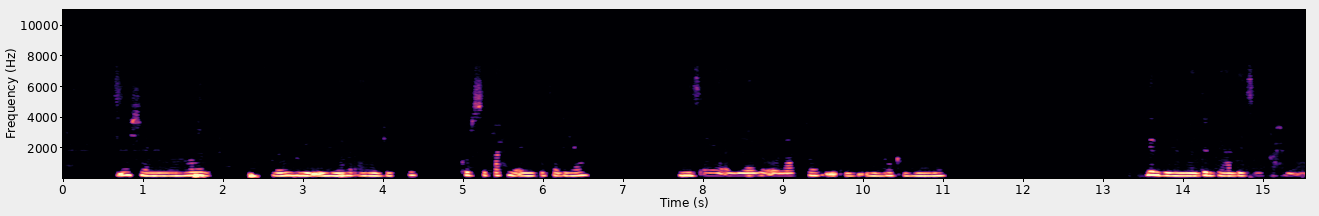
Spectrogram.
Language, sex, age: Somali, female, 25-35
